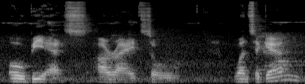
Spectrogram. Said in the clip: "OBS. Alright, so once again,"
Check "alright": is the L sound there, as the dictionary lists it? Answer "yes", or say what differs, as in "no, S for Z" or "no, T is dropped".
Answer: yes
